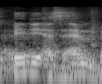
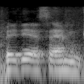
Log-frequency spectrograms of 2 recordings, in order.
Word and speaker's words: BDSM: Und dann in Wirklichkeit ist es aber dann eigentlich eine BDMS, ich kann es nicht mal aussprechen, ups. – BDSM. – BDSM, genau.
